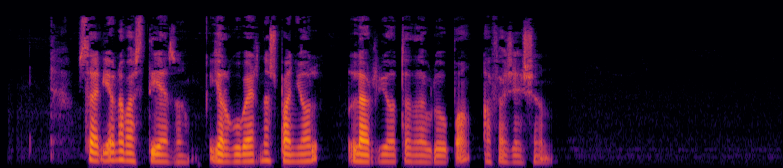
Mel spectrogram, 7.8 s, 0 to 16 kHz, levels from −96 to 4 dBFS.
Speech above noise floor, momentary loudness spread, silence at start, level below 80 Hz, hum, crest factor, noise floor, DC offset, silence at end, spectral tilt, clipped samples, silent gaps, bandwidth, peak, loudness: 52 dB; 12 LU; 0.5 s; -78 dBFS; none; 26 dB; -80 dBFS; under 0.1%; 2.35 s; -4.5 dB/octave; under 0.1%; none; 11.5 kHz; -4 dBFS; -28 LUFS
